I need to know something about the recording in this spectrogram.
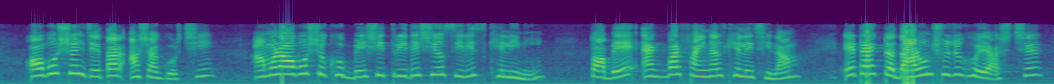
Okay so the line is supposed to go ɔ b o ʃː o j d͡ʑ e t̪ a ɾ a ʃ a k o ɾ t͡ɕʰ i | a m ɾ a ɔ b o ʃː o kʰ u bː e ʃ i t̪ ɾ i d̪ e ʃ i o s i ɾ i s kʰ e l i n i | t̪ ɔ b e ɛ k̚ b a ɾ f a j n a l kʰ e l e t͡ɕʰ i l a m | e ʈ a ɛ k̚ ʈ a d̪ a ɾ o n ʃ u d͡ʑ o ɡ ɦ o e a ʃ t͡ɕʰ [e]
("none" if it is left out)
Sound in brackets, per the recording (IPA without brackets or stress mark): e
